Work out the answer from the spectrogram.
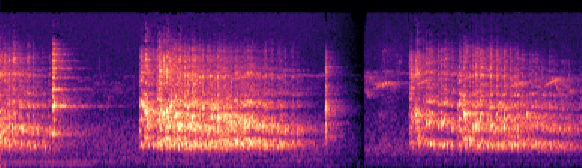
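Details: Wild turkeys in early spring in Rhode Island, two long rattling gobbles separated by sharp clicks and a short silence, dense rapid pulses, a thin whistled note between them.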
